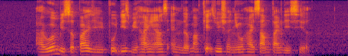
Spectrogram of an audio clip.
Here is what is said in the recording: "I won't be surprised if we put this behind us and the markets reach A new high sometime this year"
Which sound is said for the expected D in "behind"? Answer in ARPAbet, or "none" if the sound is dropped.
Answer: none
